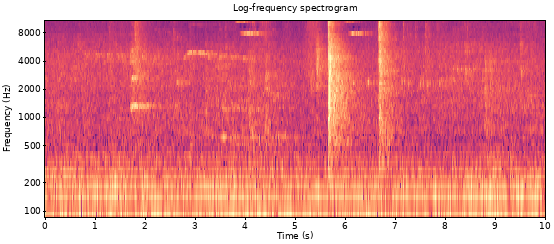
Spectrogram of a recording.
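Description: Steady low rumble of road traffic, with two short hisses about a second apart near the middle.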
